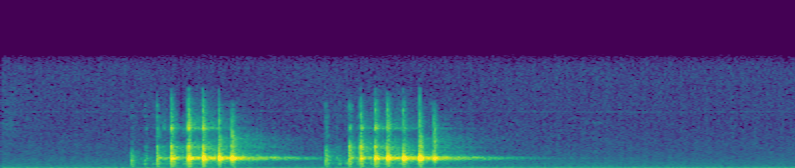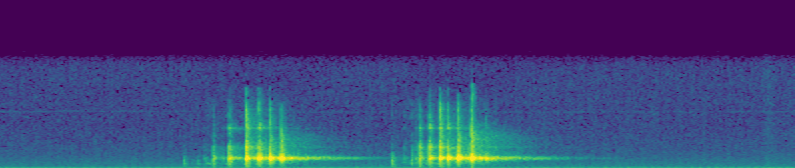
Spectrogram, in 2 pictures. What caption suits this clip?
wooden frog e
This is the sound of a wooden frog -the kind with ridges on their backs and a small stick which is scraped across the ridges to imitate the call of a frog. This sample has been stretched to double length which I think has enhanced the reverb.
atmosphere, frog, percussion, sound-effect, wood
